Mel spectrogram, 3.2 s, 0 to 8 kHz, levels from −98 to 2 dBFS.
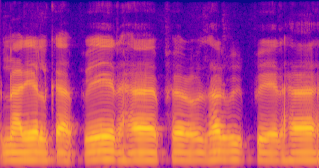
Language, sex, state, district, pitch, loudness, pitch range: Hindi, male, Bihar, Patna, 95 Hz, -16 LUFS, 95-100 Hz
